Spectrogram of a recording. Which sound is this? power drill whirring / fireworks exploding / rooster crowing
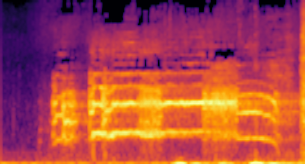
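rooster crowing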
